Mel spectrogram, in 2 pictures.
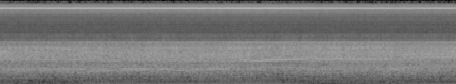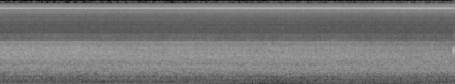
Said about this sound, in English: Now, as you see coming in, the motorcycle escort and the limousines behind that.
